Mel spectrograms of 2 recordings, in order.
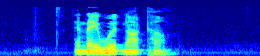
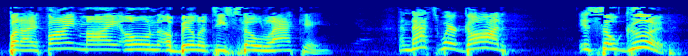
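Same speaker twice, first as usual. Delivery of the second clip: preaching; 10 semitones higher, slower than usual. Acted. Preaching at full force.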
